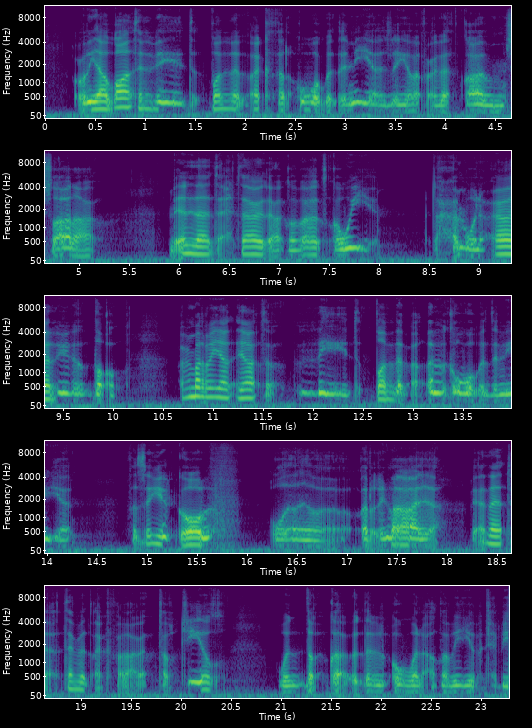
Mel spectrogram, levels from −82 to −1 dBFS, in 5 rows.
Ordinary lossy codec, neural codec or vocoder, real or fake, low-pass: none; autoencoder, 22.05 kHz, a latent of 192 numbers a frame, VITS, trained on many speakers; fake; none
